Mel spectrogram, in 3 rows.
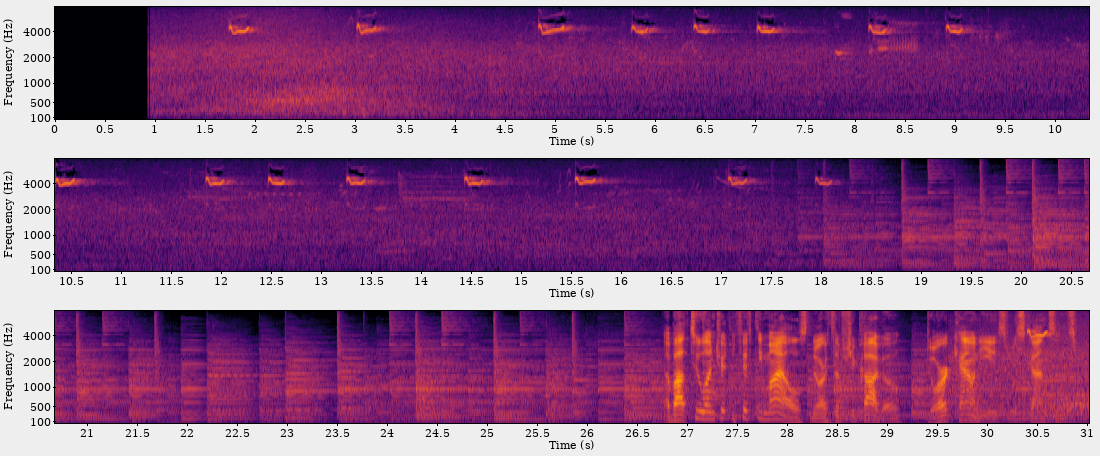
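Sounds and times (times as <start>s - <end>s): small bird chirping: 1.7s - 2.0s, 3.0s - 3.4s, 4.6s - 18.3s
outdoor background hiss: 3.3s - 17.8s.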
